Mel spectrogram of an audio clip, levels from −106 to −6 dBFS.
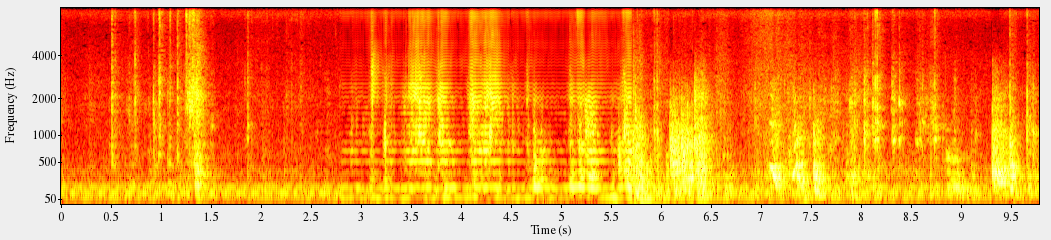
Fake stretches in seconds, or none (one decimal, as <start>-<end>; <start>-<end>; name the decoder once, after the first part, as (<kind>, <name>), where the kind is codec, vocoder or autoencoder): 2.8-5.7 (vocoder, BigVGAN v2)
